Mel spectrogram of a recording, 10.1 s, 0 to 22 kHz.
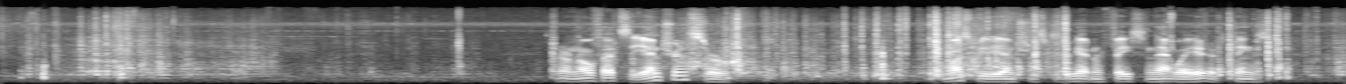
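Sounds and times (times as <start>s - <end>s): plastic jug crinkling: 0.0s - 3.1s, 4.2s - 10.0s.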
